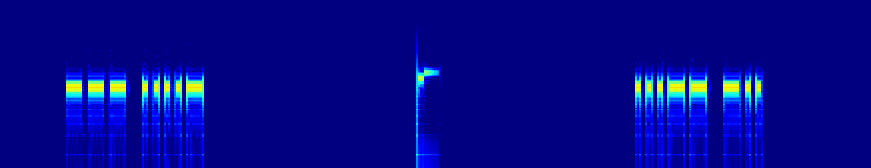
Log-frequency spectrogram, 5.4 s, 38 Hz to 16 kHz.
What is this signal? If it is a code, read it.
Morse code, heard as a keyed tone, about 34 wpm, 700 Hz. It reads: O4 3D
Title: Single-Letter Single-Number 35wpm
